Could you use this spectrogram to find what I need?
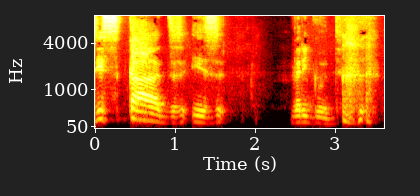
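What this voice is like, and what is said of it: Put-on French accent. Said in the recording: “I don't know what accent that was. ... That might be France. ... I think that is France.”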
